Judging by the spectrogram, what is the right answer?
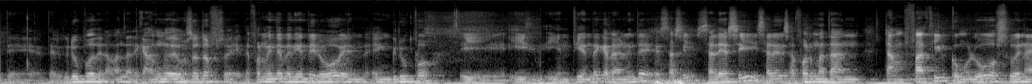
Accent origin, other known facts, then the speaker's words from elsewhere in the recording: Úbeda, Andalusia, Spain; soy de Úbeda, pero luego en Granada también ha habido parte del funcionamiento.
